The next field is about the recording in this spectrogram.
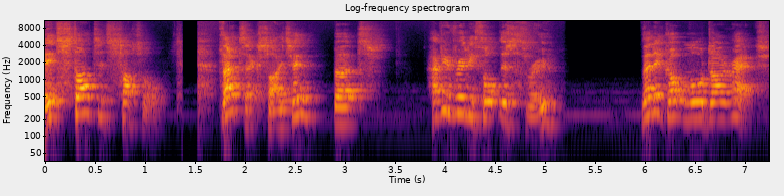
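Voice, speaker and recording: Music plays in the background as a man with a British accent speaks at a fairly slow pace. His pitch swings very widely, and the room echo is audible. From UK. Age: 50s. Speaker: vlogger. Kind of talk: personal vlog monologue.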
